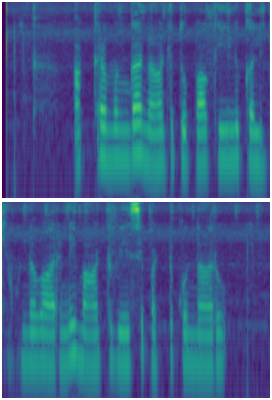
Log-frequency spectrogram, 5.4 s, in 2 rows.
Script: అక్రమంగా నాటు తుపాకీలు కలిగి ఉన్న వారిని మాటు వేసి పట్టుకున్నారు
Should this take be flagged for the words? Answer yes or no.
no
